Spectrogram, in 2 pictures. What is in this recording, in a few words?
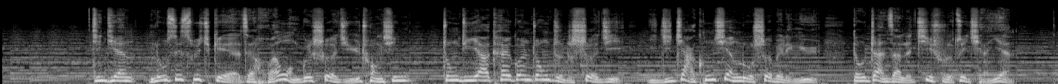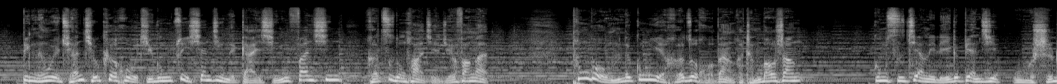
Chinese; GoLocalise; Rain Bird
